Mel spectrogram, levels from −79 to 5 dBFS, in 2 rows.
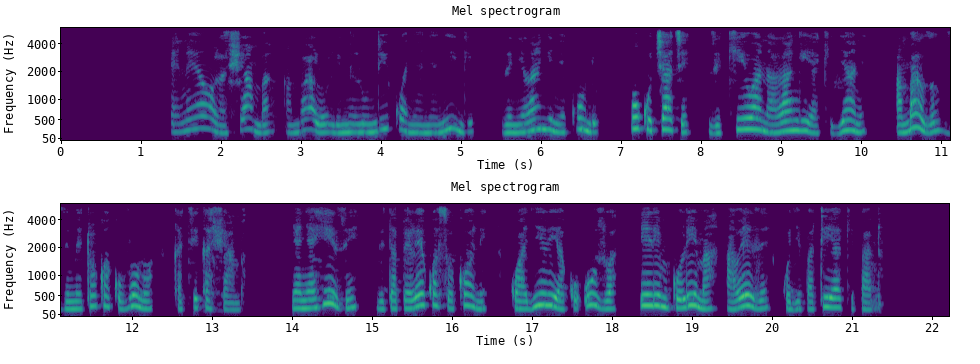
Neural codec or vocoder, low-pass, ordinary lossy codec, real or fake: none; 5.4 kHz; Opus, 64 kbps; real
